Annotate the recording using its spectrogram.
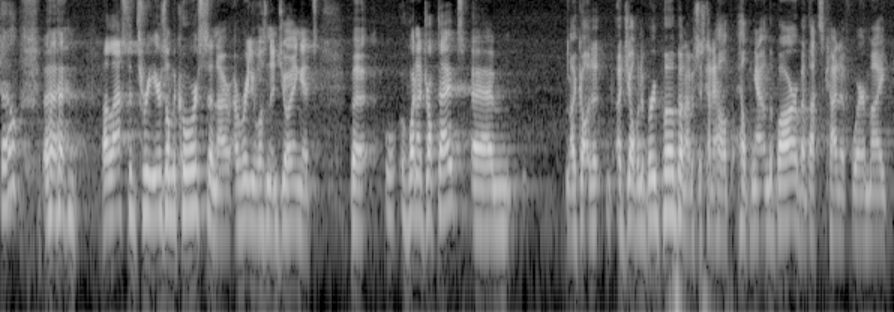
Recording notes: A talk he expertly delivered at our Brewers Lectures in Springwell, Leeds.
